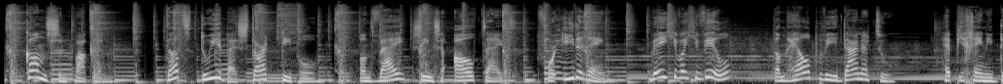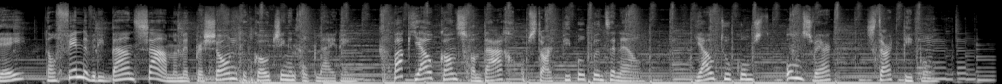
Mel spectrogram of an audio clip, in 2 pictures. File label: Presentation; Start People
